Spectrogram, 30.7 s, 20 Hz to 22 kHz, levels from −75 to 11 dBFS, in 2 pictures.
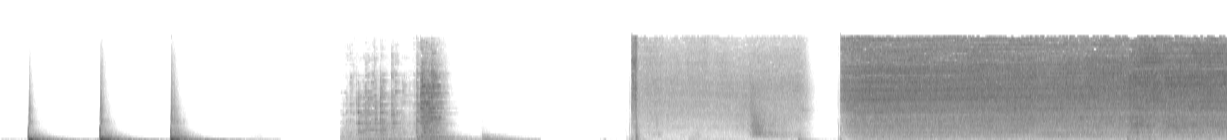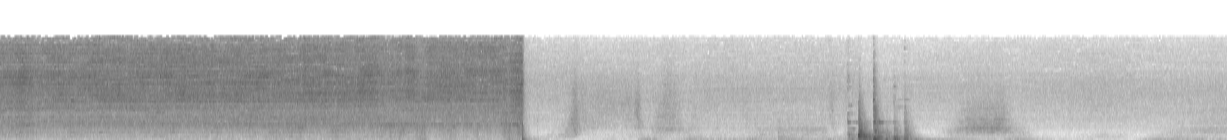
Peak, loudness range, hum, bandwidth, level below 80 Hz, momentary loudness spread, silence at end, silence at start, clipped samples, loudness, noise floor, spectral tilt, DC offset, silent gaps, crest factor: -6 dBFS; 18 LU; none; 16.5 kHz; -40 dBFS; 20 LU; 0 s; 0.35 s; under 0.1%; -18 LUFS; -56 dBFS; -0.5 dB/octave; under 0.1%; 3.52-4.25 s, 6.77-7.48 s; 18 dB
